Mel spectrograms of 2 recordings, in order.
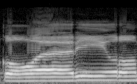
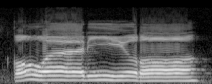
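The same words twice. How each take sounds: First: The final vowel is kept short. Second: The final vowel is drawn out long. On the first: The reading continues into the next verse. "kalau dibaca nyambung dengan ayat berikutnya, maka kata qawarira dibaca pendek" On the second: The reader stops at this word. "Kalau berhenti, qawarir dipanjangkan"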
